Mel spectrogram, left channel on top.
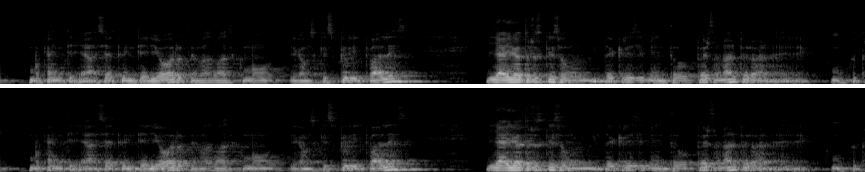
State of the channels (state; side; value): normal; both; correlation 0.67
